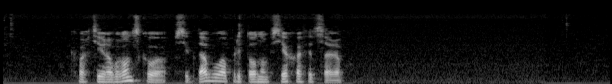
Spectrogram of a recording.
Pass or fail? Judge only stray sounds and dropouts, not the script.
pass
